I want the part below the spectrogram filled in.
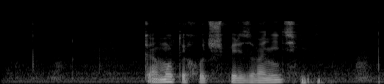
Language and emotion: Russian, neutral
